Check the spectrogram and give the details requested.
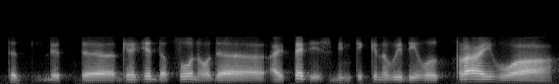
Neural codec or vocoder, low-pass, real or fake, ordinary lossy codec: codec, 24 kHz, 0.9 kbps, WavTokenizer, large speech release; 3.6 kHz; fake; Opus, 32 kbps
